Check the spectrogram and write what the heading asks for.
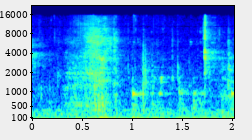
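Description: Faint, wet chewing of a fresh, ripe strawberry, with a few small clicks.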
